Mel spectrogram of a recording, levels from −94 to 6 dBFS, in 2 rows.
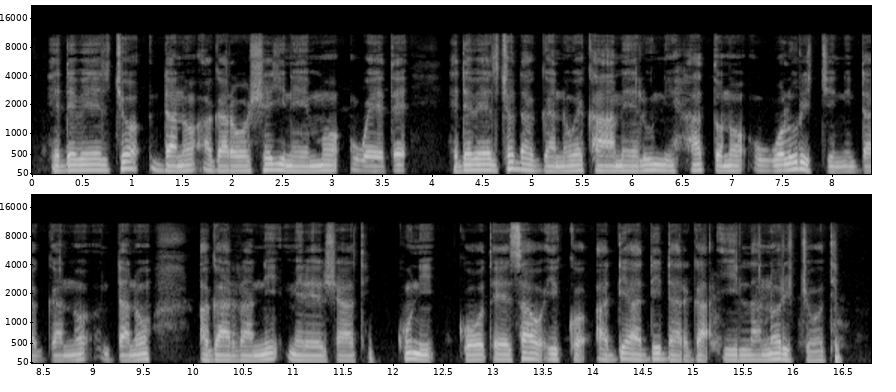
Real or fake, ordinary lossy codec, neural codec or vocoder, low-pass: real; MP3, 96 kbps; none; 10.8 kHz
